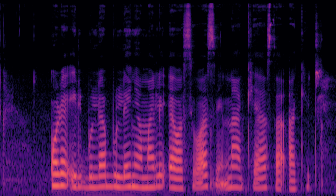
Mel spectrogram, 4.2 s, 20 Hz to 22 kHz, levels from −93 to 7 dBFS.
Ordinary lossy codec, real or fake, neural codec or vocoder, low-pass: none; real; none; none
